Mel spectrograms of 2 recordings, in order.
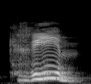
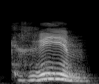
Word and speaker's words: Creme: Die Creme. Die Creme. So das E am Ende ist stumm. The E at the end is silent.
